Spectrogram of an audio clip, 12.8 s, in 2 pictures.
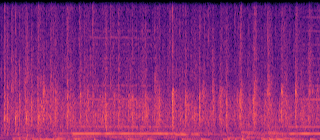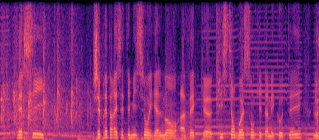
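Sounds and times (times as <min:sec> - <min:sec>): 
audience applause: 0:00.0 - 0:08.7
speech: 0:06.8 - 0:07.4, 0:08.3 - 0:12.7.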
